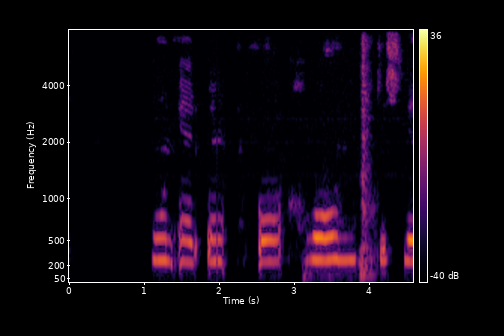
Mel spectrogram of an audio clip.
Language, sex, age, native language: Icelandic, female, 18-19, Icelandic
